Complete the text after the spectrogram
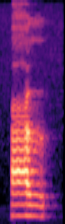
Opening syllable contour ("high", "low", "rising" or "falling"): high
